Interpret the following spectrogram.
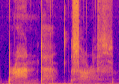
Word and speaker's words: Brontosaurus: Brontosaurus.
